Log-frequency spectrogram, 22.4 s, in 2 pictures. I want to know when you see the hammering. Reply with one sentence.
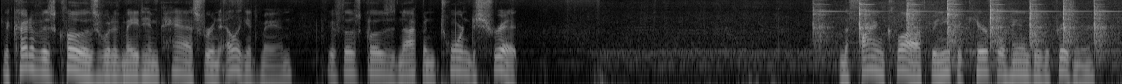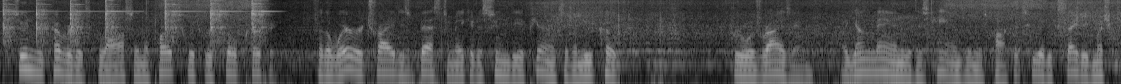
The hammering can be heard from 8.1 to 14.1 s.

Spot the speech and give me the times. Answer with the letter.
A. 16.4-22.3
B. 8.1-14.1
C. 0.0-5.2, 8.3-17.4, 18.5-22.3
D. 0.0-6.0
C.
